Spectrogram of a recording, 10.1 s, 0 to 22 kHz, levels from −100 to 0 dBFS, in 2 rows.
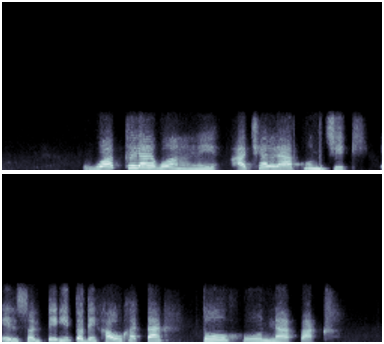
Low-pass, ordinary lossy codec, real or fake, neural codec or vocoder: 7.2 kHz; Opus, 24 kbps; fake; codec, 16 kHz, 0.5 kbps, X-Codec, HuBERT features, trained on general audio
